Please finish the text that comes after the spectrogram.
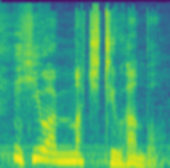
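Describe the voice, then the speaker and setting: An actor playing an affable, well-mannered detective in an anime-style video game, talkative and polite. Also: male voice, a little high, wildly swooping pitch, slow, soft background music, exaggerated voice. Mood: admiring, obliging.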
